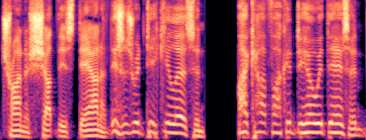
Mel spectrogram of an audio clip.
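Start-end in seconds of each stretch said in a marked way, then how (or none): 1.4-2.4 much higher exasperated quote; father losing patience with the kids, much higher; mock exasperation. Imitating his stressed parenting self. 3.0-4.4 much higher exasperated quote; father losing patience with the kids, much higher; mock exasperation. Imitating his stressed parenting self.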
